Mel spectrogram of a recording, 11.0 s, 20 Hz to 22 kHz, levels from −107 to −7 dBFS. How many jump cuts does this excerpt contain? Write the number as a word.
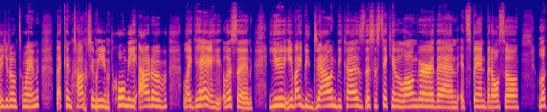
zero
